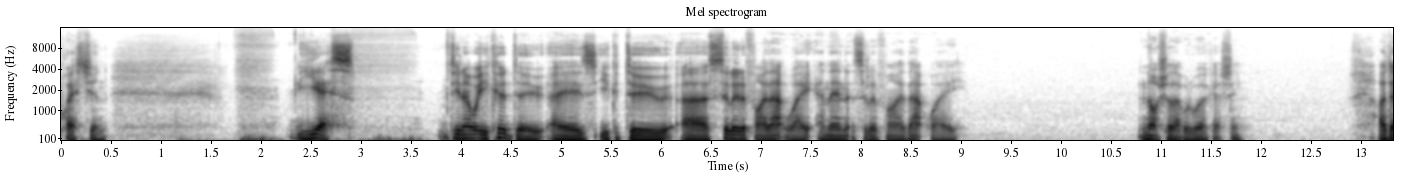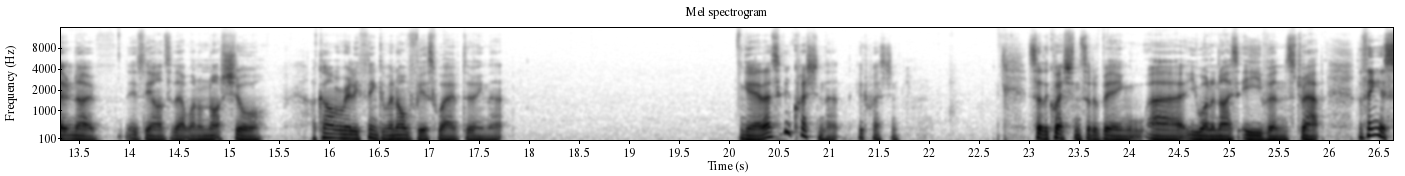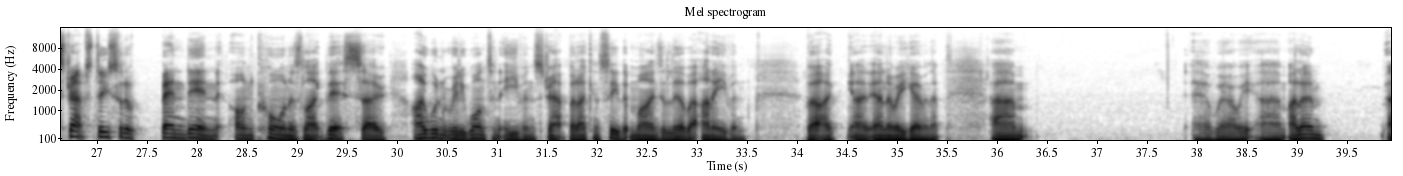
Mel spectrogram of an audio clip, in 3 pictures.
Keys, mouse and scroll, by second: 31.8-39.9 scroll up 1.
